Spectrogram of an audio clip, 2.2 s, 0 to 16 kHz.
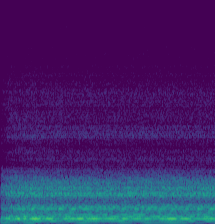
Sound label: EHH C#2, Classical Choir; Best Service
